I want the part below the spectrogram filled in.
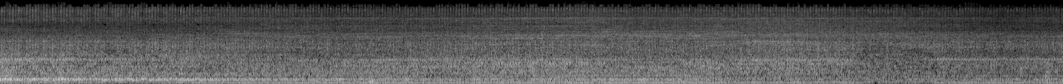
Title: Bmw e36 323 ticking noise.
